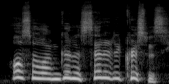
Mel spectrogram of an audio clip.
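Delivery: very high, squeaky cartoon mouse voice. Imitating the director announcing a Christmas setting: Tim Burton impression sounding like Mickey Mouse. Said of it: "He sounds like Mickey Mouse in this impression".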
